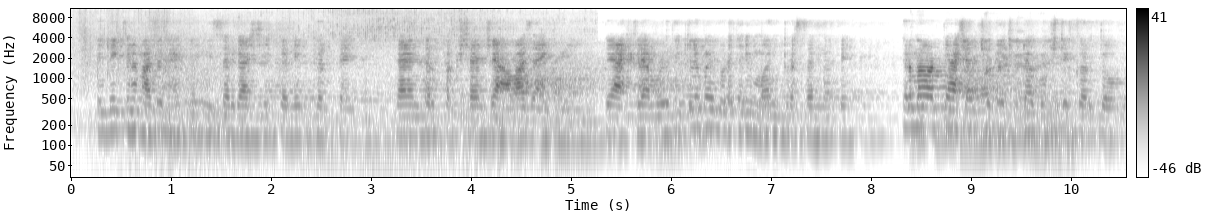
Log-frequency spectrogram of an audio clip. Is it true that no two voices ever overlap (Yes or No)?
No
